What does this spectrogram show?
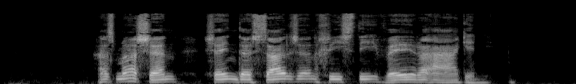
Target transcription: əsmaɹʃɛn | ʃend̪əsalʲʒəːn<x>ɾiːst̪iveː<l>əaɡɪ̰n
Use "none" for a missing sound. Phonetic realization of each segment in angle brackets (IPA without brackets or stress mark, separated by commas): x, ɾ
